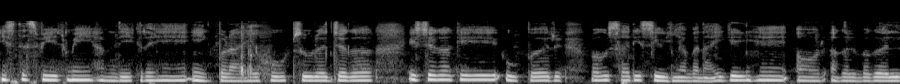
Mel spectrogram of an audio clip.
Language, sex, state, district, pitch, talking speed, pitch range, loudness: Hindi, female, Bihar, Kishanganj, 185 Hz, 165 wpm, 175-195 Hz, -16 LUFS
